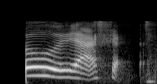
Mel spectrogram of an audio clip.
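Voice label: "goat", hearing impaired; shan1yang2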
